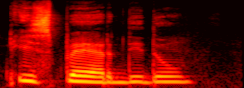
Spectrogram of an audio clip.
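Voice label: "ispèrdidu", female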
